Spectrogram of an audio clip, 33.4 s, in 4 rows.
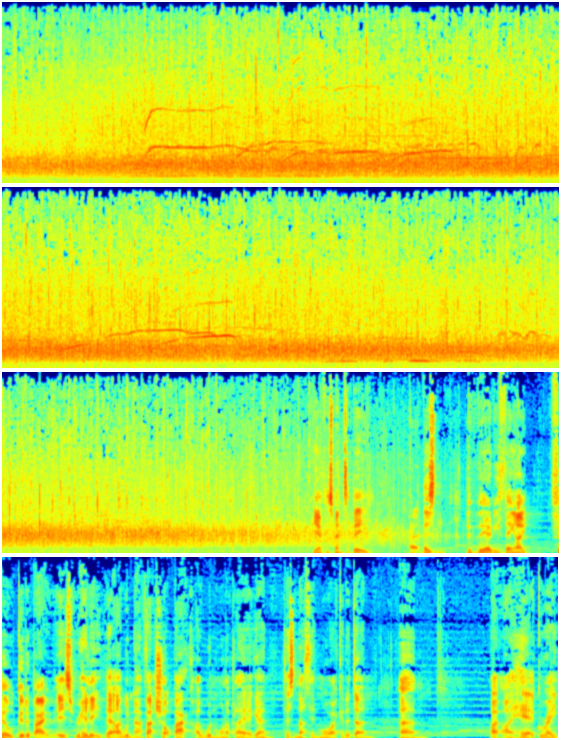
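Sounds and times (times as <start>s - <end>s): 
golf crowd applauding: 0.0s - 23.8s
whistles and cheers: 1.4s - 21.3s
speech: 21.4s - 31.6s, 32.4s - 33.4s.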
